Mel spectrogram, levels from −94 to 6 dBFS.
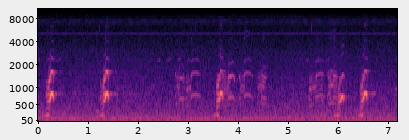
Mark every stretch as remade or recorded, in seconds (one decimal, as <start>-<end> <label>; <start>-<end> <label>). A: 0.0-0.7 recorded; 0.7-2.2 remade; 2.2-4.9 recorded; 4.9-6.1 remade; 6.1-7.2 recorded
